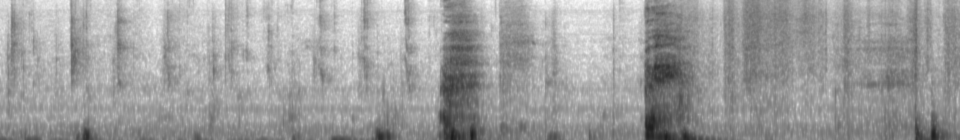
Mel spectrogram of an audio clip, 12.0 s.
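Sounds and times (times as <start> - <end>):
close chewing and biting: 0.0 - 5.4
wet mouth clicks and smacks: 0.1 - 5.2.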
